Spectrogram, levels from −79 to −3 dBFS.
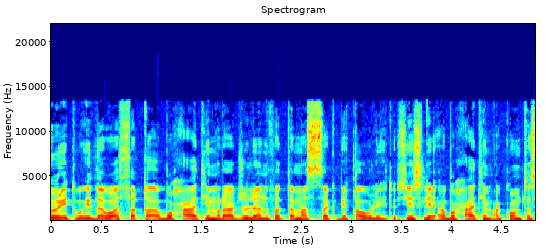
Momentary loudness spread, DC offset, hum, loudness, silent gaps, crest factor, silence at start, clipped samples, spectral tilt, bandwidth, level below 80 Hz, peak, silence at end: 3 LU; under 0.1%; none; -14 LUFS; none; 14 dB; 0 s; under 0.1%; -5 dB/octave; 14 kHz; -36 dBFS; 0 dBFS; 0 s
